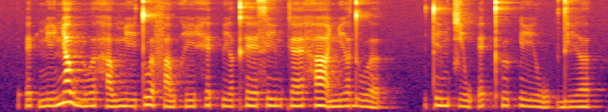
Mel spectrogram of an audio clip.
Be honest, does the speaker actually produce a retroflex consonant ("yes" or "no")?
no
